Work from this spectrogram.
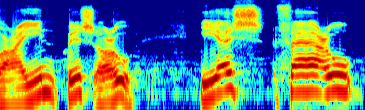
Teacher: আইনকে হালকের মধ্যখান থেকে চাপ দিয়ে উচ্চারণ করব।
